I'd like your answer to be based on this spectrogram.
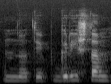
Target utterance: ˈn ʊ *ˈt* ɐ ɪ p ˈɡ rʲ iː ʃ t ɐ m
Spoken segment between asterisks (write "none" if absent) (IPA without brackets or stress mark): t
